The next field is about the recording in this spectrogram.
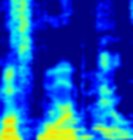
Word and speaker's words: Lustmord: Lustmord. – That's perfect. – Okay. – That's how he would pronounce it himself because he's Lustmord.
